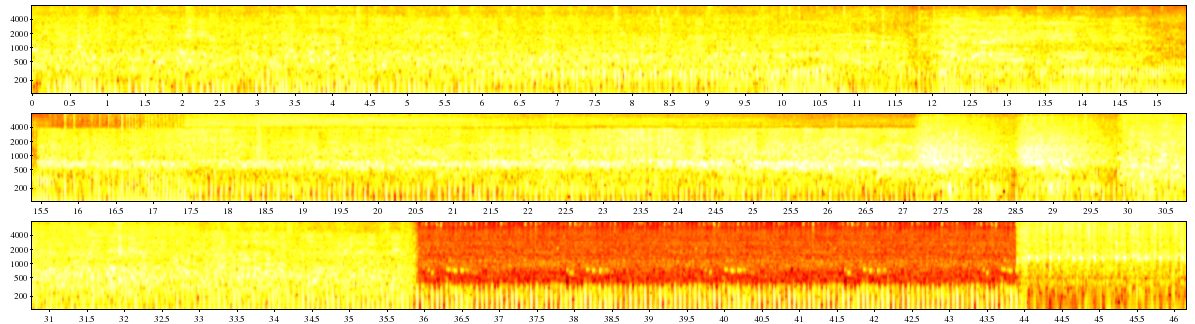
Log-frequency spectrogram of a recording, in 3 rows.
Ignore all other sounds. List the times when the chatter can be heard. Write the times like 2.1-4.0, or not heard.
0.0-36.0.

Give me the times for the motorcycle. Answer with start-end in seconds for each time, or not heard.
0.0-46.1.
